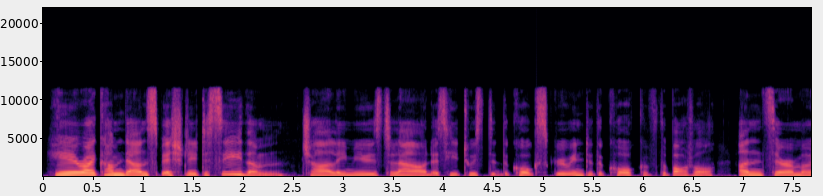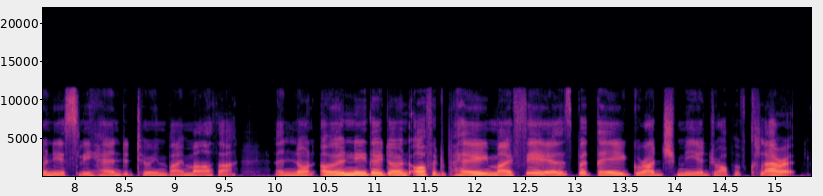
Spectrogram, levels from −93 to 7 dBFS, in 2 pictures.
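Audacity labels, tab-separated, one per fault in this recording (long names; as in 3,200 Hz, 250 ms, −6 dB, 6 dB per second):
4.940000	4.940000	drop-out 3.1 ms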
